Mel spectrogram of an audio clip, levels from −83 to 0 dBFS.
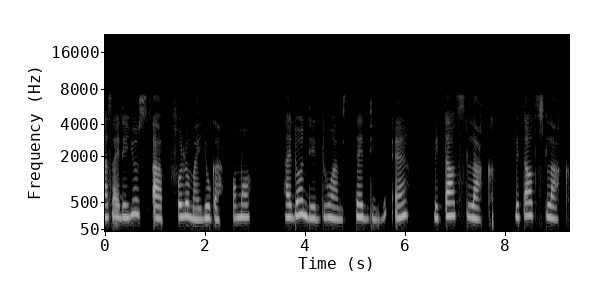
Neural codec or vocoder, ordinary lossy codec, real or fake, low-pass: none; none; real; 7.2 kHz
